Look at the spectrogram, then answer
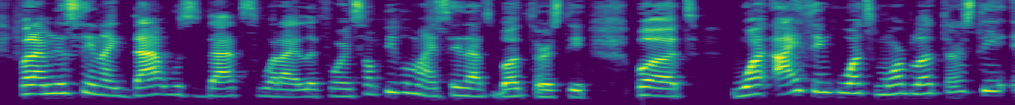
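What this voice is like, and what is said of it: Usual voice. Nothing is said of it.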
